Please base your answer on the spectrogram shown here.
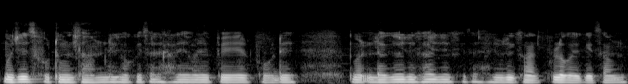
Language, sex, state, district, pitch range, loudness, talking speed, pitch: Hindi, male, Madhya Pradesh, Umaria, 105-110 Hz, -17 LUFS, 155 wpm, 110 Hz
